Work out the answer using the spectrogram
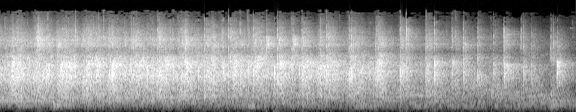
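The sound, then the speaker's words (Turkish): Audience applause at a community program in Munich, given as a young anthem-reciting competition winner is invited onto the stage. Dense, sustained clapping that holds steady, then thins into separate, uneven claps toward the end. “Melina Karaman evladımızı İstiklal Marşımızı okumak için alkışlarınızla sahneye davet ediyorum.”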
